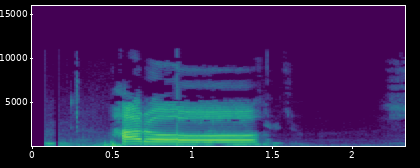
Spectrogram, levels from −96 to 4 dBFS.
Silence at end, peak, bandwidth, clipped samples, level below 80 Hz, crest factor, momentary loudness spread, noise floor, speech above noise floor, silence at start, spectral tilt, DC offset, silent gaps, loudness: 0.85 s; -2 dBFS; 9.8 kHz; under 0.1%; -60 dBFS; 20 dB; 9 LU; -67 dBFS; 47 dB; 0.1 s; -4.5 dB/octave; under 0.1%; none; -20 LUFS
